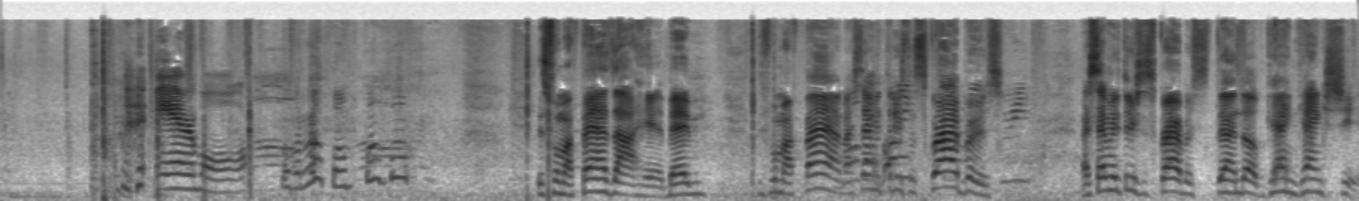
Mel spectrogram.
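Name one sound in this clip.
A young man talks close by, outdoors.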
